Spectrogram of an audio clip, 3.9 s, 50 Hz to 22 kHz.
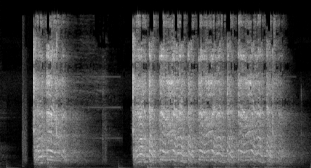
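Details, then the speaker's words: Wrecked 2021 Aprilia RSV4 being rebuilt, fresh 91 fuel added after a P2257 code: starter cranks in two rhythmic bursts but engine won't fire; owner suspects a bad or unplugged fuel pump, pump not heard running. "not firing up just yet is she getting fuel try again nothing really add a few maybe that fuel pump is bad"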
